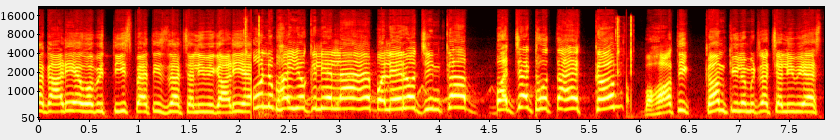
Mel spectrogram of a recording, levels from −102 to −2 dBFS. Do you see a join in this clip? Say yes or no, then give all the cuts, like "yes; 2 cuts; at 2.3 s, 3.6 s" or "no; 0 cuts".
yes; 2 cuts; at 2.1 s, 6.0 s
